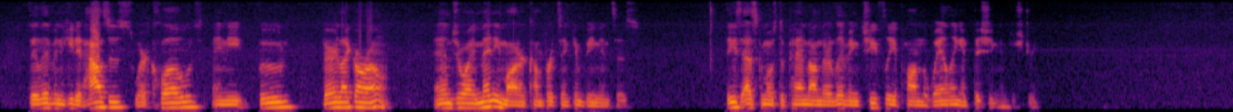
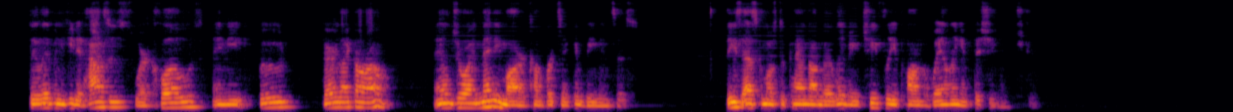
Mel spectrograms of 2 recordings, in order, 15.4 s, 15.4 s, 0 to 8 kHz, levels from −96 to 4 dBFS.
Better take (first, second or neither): first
